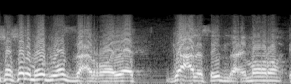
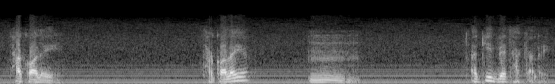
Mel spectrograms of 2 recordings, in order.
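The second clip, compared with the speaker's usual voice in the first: low, hushed self-talk; suspicious muttering; 8 semitones lower, 12 dB quieter than usual. Retold or imitated. A man who thinks he's laughed at, mutters low. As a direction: mutter your suspicion under your breath.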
